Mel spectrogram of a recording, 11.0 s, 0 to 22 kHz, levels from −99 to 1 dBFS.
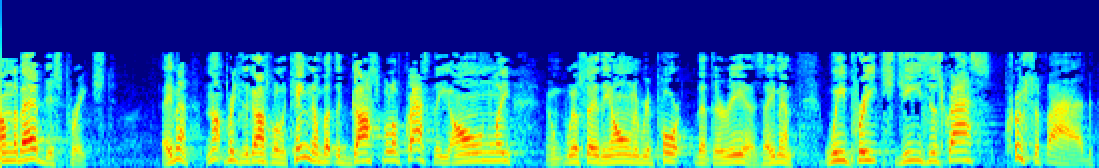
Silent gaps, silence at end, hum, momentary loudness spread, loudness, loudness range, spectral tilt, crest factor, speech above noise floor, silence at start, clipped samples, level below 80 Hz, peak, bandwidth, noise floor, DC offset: none; 0.2 s; none; 13 LU; -24 LUFS; 4 LU; -5.5 dB/octave; 20 dB; 29 dB; 0 s; under 0.1%; -72 dBFS; -4 dBFS; 6.2 kHz; -53 dBFS; under 0.1%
